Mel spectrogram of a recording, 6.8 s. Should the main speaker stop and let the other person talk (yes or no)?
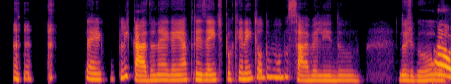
yes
